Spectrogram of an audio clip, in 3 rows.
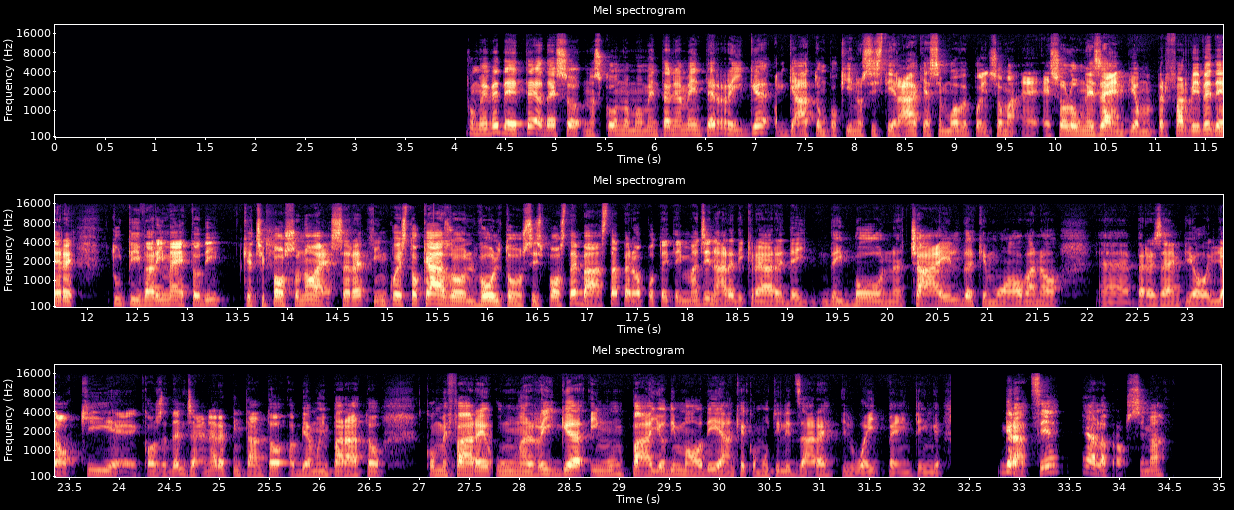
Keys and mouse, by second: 0.0-3.8 typing, 0.1 ctrl+Tab, 0.1 click, 0.2 click, 0.4 click, 0.8 click, 2.0 shift+click, 2.2 click, 2.6 click, 3.0 click, 3.6 shift+Left, 3.6 ctrl+Tab, 3.7 ctrl+s, 3.7 ctrl+middle click, 5.8 click.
